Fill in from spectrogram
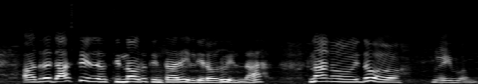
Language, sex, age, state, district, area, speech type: Kannada, female, 60+, Karnataka, Bangalore Rural, rural, spontaneous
